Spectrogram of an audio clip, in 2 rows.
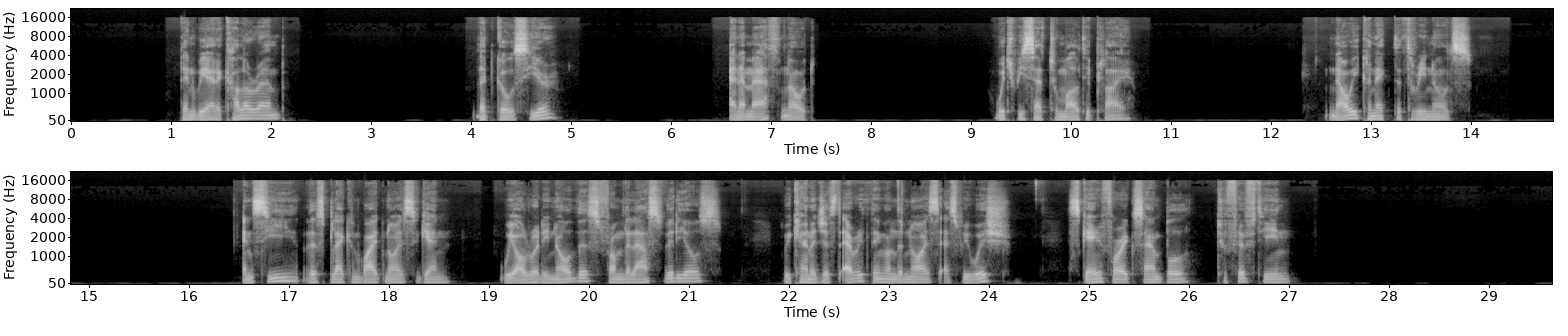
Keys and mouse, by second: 0.4 shift+a, 5.5 shift+a, 9.8-10.9 drag, 13.3 drag, 13.4 click, 14.8 click, 15.0-15.7 drag, 17.2 ctrl+shift+click, 19.4-21.2 drag, 22.0-23.6 drag, 25.2-26.5 drag, 27.8-29.6 drag.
